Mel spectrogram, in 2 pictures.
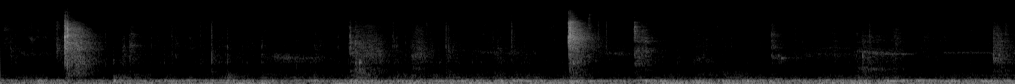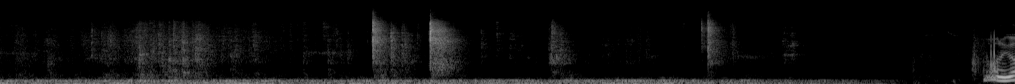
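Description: Wood fire crackling in a stone fireplace: a steady low rumble with about ten sharp snaps and pops scattered irregularly through it, the loudest about 6 and 14 seconds in.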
